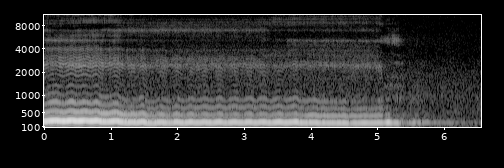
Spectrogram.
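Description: Solo voice reciting the Quran in melodic tilawah style, drawing out one long melismatic note with steady vibrato. The pitch steps down slightly about a second in, and the note breaks off about five seconds in.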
